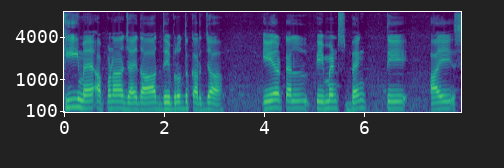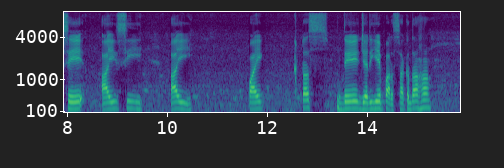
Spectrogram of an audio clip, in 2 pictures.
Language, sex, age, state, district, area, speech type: Punjabi, male, 30-45, Punjab, Ludhiana, rural, read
